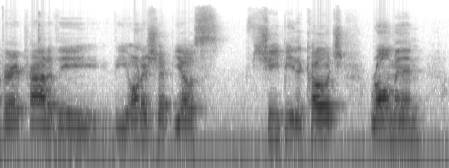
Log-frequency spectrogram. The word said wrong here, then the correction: Romain: Romain, how his name is actually pronounced, and all the players.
